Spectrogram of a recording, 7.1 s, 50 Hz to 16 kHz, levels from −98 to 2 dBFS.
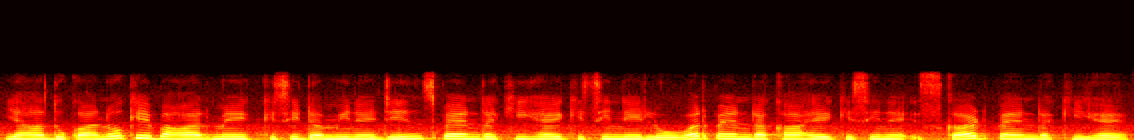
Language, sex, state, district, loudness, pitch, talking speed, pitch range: Hindi, male, Rajasthan, Jaipur, -14 LUFS, 235 Hz, 195 wpm, 225-240 Hz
